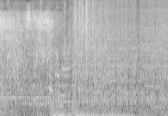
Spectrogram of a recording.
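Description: A heavy tank engine rumbles low.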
